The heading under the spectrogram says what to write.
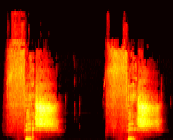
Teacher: It's just air on your teeth and lip. · On your teeth, on your bottom lip. So it's no voice. No voice. It's just air.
